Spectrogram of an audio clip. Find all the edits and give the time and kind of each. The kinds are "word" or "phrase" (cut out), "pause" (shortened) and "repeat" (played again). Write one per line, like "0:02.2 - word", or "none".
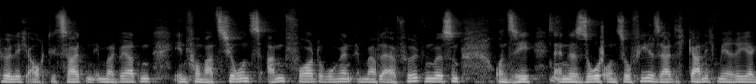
0:01.2 - word
0:03.8 - word
0:04.2 - word
0:05.5 - word
0:06.0 - word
